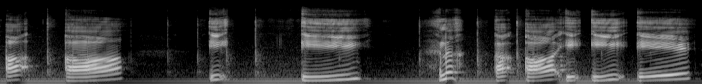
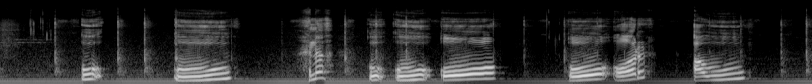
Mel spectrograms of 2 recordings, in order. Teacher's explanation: में व्रत नहीं बनता है उन्हें कहते आव्रत मुखी स्वर और जिनको बोलने में आपके ओठों से व्रत बन जाता उन्हें कहते हैं वृत मुखी स्वर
